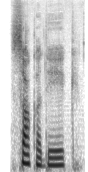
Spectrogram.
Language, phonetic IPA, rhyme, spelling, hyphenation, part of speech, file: Hungarian, [ˈsɒkɒdeːk], -eːk, szakadék, sza‧ka‧dék, noun, Hu-szakadék.ogg
- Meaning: 1. precipice, abyss, chasm 2. gap, gulf (a difference, especially a large difference, between groups)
